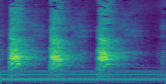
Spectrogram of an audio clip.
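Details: A Maltese with two small kidney stones, on a low-protein prescription kidney diet, barks at feeding time while a man in a tiger mask poses as a rival eater. Three sharp barks come about half a second apart over a steady humming background tone.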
